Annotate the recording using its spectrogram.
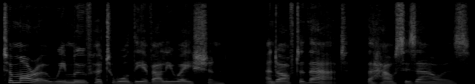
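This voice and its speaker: A woman voicing a greedy adult son who speaks low, smug and slow. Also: darkish tone, dry recording, studio quality, lightly acted.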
